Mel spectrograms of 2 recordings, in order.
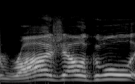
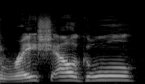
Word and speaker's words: Ra's al Ghul: different Batman things and I've been told that Ra's al Ghul is the correct way to say it but for some reason they keep saying raesha al Ghul so I know which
